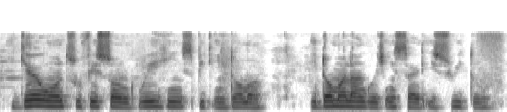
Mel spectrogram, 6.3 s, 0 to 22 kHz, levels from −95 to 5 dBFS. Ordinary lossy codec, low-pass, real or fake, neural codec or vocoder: none; 7.2 kHz; real; none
